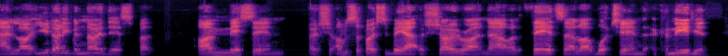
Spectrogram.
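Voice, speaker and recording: The voice has a bright, sharp tone and an English accent, with ordinary pitch variation. It moves at a fairly quick pace in a dry, close sound with no echo. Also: man. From England. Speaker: esports gamer. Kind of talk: interview. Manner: casual.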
